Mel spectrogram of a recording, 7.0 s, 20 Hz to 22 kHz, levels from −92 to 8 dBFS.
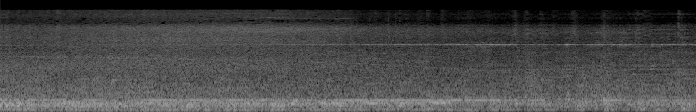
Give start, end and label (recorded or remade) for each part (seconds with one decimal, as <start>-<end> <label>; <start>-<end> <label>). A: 0.0-4.6 recorded; 4.6-7.0 remade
